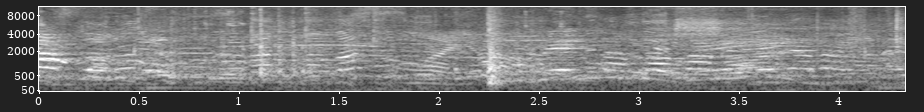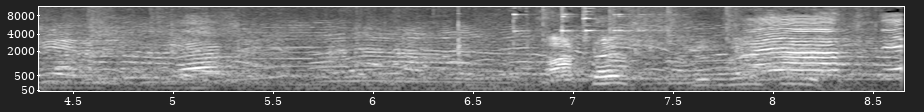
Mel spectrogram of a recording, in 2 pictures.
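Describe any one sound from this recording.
Several women and men talk over one another nearby, outdoors.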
